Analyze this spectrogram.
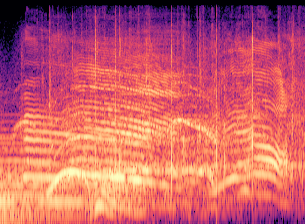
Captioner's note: audience claps and cheers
